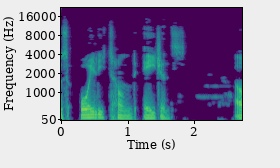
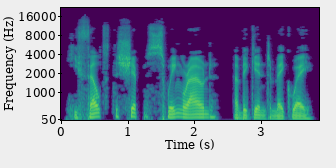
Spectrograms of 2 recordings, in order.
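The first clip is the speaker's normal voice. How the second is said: plain reading voice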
